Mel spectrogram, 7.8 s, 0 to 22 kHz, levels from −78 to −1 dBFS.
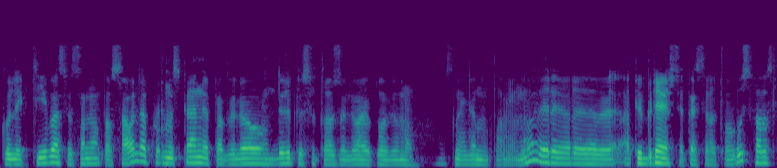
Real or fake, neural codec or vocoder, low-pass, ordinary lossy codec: fake; codec, 32 kHz, 1.9 kbps, SNAC; 7.2 kHz; MP3, 32 kbps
